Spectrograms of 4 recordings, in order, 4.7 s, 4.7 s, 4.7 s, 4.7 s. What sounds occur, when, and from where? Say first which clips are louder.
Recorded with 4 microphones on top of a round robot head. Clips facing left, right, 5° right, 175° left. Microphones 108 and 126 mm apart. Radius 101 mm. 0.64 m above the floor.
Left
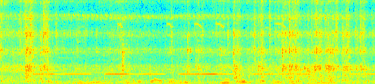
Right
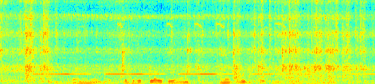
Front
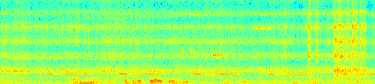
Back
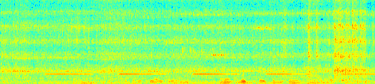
0.8 s a man speaking: right 2 dB, front 3 dB; 40° right, 2.5 m; by 4.6 s 165° left, 2.5 m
